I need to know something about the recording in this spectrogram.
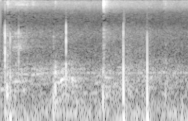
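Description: A steady low rumble with several short, dull knocks, the loudest two close together near the end.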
